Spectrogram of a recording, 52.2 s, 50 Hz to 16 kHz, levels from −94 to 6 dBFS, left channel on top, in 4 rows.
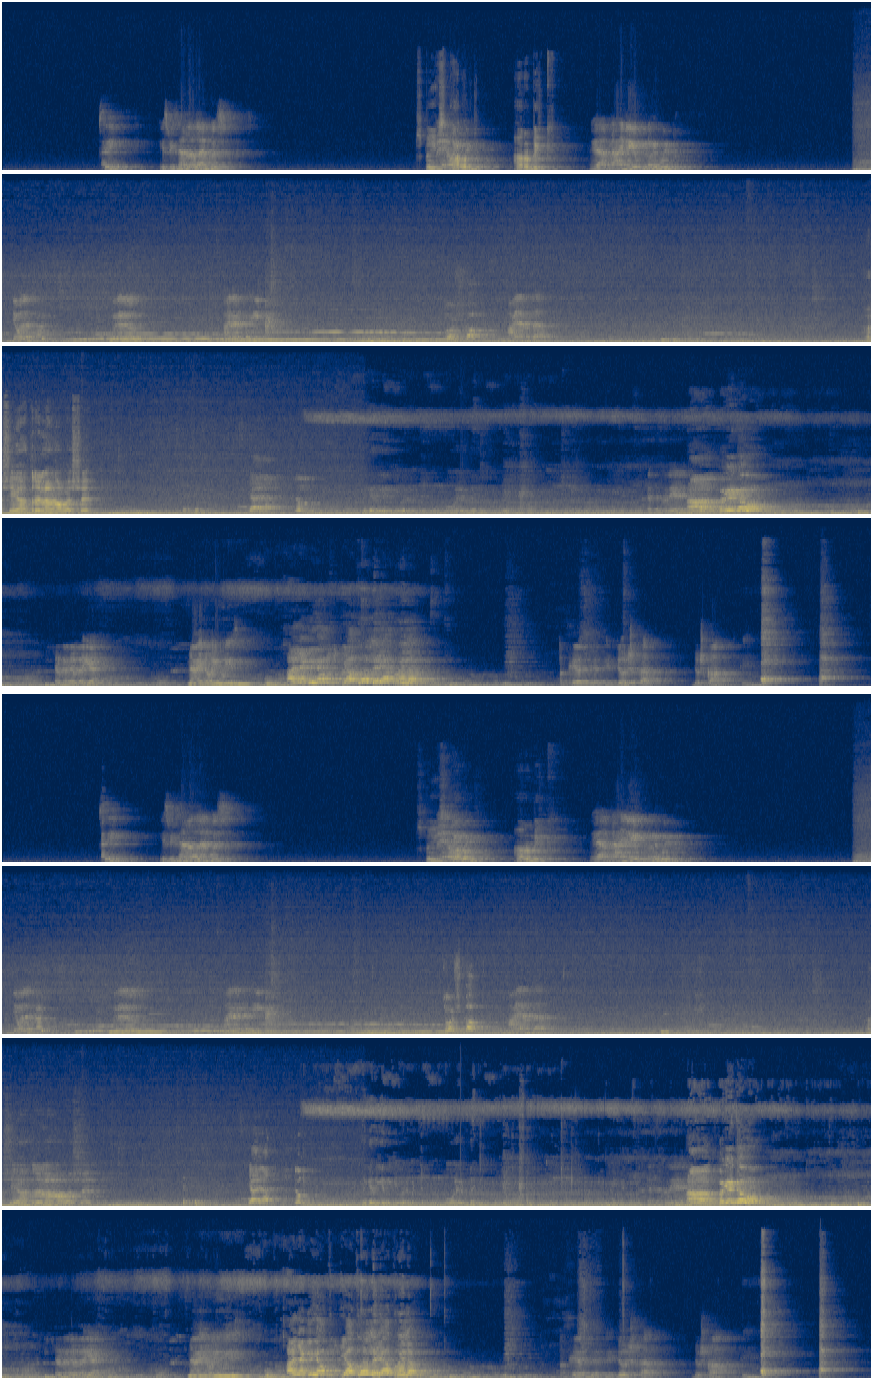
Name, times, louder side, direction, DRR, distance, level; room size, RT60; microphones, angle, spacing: voice 1, 2.4-3.4 6.5-7.0 8.8-10.0 13.2-13.5 14.7-15.1 16.4-17.0 20.6-21.2 35.7-36.5 39.9-40.6 41.9-42.6 43.9-44.3 47.6-48.9 49.5-49.9 50.2-50.3, left 1 dB, 50° left, -1 dB, 0.7 m, -36 dB
voice 2, 6.4-7.0 7.7-8.1 26.0-27.4, left 6 dB, 80° left, 9 dB, 0.3 m, -28 dB
sound 1, 12.8-31.5, left 1 dB, 35° left, 1.3 m, -33 dB
Dog, 13.9-20.3, left 4 dB, 15° left, 0.4 m, -37 dB
voice 3, 14.6-15.5 19.7-20.1 22.9-23.1 23.4-23.6 29.0-29.1 29.8-40.1 40.7-42.6 43.0-47.4 50.3-50.6 51.4-51.5, right 3 dB, 80° right, 4 dB, 0.5 m, -28 dB
5.9 x 2.6 x 2.9 m, 1.2 s
head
